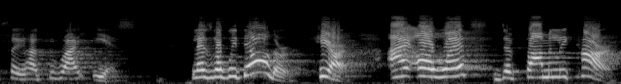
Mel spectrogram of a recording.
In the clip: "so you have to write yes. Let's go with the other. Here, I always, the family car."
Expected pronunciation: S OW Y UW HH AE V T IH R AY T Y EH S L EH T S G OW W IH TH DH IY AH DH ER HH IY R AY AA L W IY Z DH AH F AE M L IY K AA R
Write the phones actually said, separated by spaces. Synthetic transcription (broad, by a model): S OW Y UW HH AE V T IH R AY T Y EH S L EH T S G OW W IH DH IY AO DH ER HH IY R AY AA W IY S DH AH F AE M L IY K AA R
